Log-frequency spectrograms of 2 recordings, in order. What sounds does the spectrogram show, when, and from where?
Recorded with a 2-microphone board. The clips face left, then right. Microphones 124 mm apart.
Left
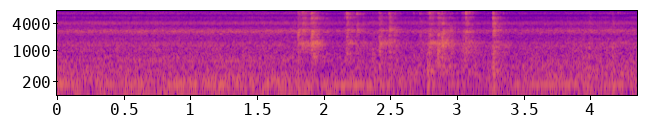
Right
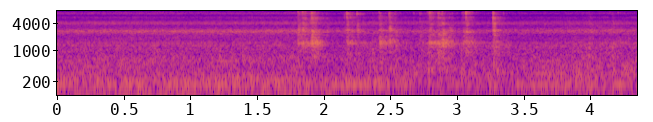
1.8 s keys jangling: 55° left (ahead or behind), 5.5 m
